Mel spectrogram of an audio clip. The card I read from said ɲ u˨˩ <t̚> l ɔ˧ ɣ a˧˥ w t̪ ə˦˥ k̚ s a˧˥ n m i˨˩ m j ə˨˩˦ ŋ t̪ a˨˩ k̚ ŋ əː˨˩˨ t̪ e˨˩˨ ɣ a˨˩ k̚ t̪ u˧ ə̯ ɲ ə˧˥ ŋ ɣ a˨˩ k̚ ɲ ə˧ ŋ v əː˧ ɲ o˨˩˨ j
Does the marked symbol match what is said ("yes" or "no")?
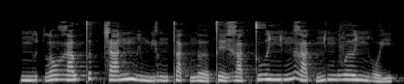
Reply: yes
